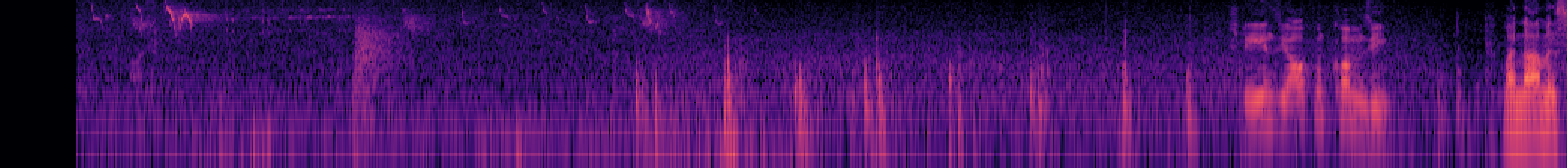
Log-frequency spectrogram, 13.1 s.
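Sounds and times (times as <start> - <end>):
small birds chirping: 0.7 - 12.5
short dull knocks: 5.2 - 10.0.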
